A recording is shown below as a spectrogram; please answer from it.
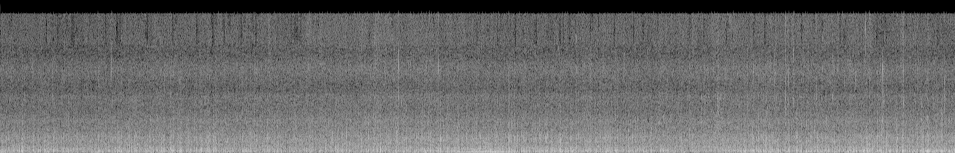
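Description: Heavy rain pours down steadily around a flooded house, a dense continuous hiss of drops hitting surfaces that stays loud and even throughout, with no voices.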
